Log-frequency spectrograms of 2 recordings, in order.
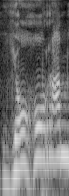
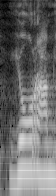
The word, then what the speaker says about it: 여호람: 그 다음이 겨울 아닌데 여호람 이라고 하는 히브리 발음을 때에 따라서는 요람 이라고도 합니다 발음상의 문제에요 적혀서 이 법문에서 이요셉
